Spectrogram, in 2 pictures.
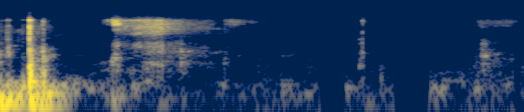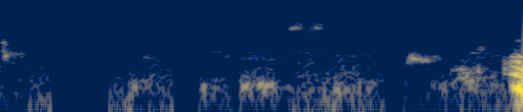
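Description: A few scattered keystrokes tap on a computer keyboard, faint and close in a quiet room, with long pauses between the clicks.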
